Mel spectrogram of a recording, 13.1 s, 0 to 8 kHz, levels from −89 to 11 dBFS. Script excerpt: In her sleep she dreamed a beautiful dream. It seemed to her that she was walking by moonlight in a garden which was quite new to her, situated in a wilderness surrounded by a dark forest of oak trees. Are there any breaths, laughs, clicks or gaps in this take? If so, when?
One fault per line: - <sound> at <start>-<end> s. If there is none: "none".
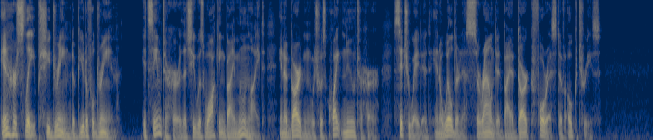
none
